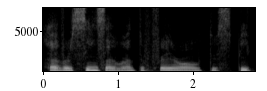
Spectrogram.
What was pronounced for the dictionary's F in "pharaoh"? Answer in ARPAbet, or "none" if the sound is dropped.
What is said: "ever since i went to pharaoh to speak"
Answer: F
